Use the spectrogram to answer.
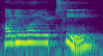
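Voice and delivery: "How do you want your tea?" high, then falling; English down inflection. Shown as a demonstration. Cohost trying the English question, "tea" falling. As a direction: start high and drop the pitch on "tea". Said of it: "in England, you would say".

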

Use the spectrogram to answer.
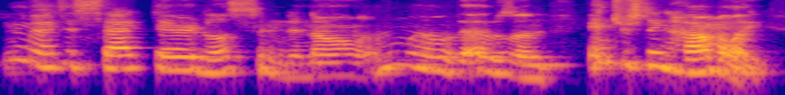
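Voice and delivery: lightly voiced, smug churchgoer; bored churchgoer. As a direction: hum and shrug it off like a bored listener. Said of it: "you are not gonna just".

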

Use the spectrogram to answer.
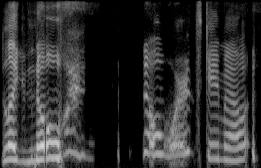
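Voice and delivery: words squeezed out high between laughs, slow; can barely get it out for laughing; laughing through it. Real, not acted. Telling friends how Gio froze, laughing hard.

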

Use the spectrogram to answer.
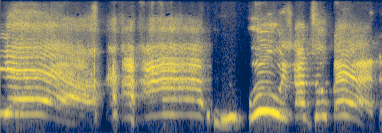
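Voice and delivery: high, laughing whoops; excited cheer. Retold or imitated. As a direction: celebrate a tiny spark. Cheering at little fire.

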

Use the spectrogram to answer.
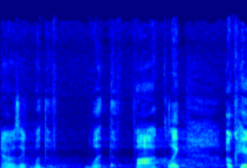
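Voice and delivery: ordinary delivery

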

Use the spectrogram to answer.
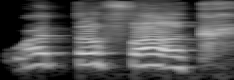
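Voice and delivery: high, loud, slow-stretched disbelief; exasperated outburst. Acted. Cecile argues back at Kirsten, exasperated outburst. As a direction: draw every word out in loud outrage. Acting Cecile's outrage on comm.

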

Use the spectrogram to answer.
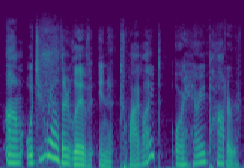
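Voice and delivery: high kiddie voice asking a silly question; twelve-year-old voice. Retold or imitated. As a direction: play a goofy preteen. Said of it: "run by twelve-year-olds".

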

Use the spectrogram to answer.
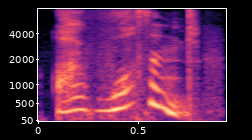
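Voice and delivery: high, loud protest; indignant denial. A narrator's reading. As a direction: deny it hotly, voice leaping up. Ron protests the accusation.

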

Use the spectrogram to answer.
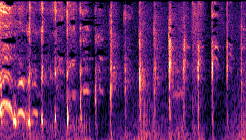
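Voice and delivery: breathless silent wheeze of laughter; high wheezing laugh. Real, not acted. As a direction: crack up without voice. Laughing at own punchline.

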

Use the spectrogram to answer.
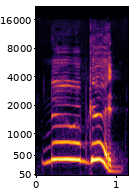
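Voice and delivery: high, slow, soft mock dog reply; imitating an unbothered dog; dog's voice. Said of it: "but he was like".

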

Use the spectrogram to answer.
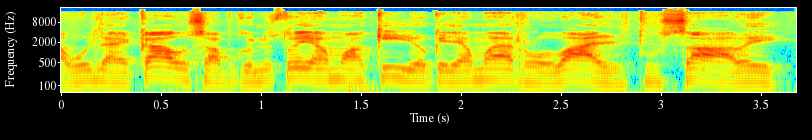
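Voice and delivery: put-on boastful Caracas hoodlum accent; thick Venezuelan street slang delivery; Petare malandro. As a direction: play a swaggering barrio thug. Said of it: "Como malandro de Petare".

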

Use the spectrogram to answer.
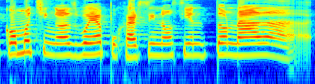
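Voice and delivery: mock outcry; retold exasperated protest. Acts out her exasperated question.

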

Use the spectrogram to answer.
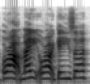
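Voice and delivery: hammed-up Cockney market-trader voice; Cockney geezer greeting, played for laughs; Cockney greengrocer. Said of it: "you were saying that I'm like a greengrocer".

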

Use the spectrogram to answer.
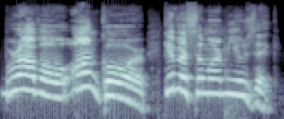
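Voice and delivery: loud, high cries of acclaim; an enthusiastic audience shouting out; shouted cheer. A narrator's reading. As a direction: cheer loudly for an encore. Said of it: "stood up and shouted".

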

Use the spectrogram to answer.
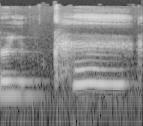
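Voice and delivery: high-pitched imitation of worried girls; mock-concerned girl voice; concerned stranger. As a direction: check gently on someone, voice lifted high. Concerned strangers approach her, acted.

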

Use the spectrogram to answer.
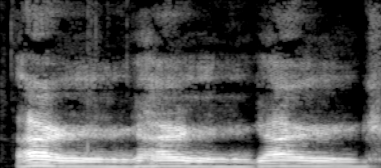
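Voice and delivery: loud barked animal noise; barking arg. Acted. The boy with no words barking at his brother, loud. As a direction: bark it out like a dog. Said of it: "barked Richard".

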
